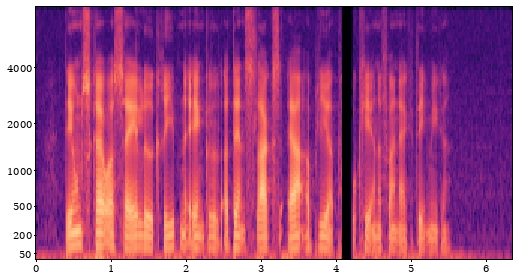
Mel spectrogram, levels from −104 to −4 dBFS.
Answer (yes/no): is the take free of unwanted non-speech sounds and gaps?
no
